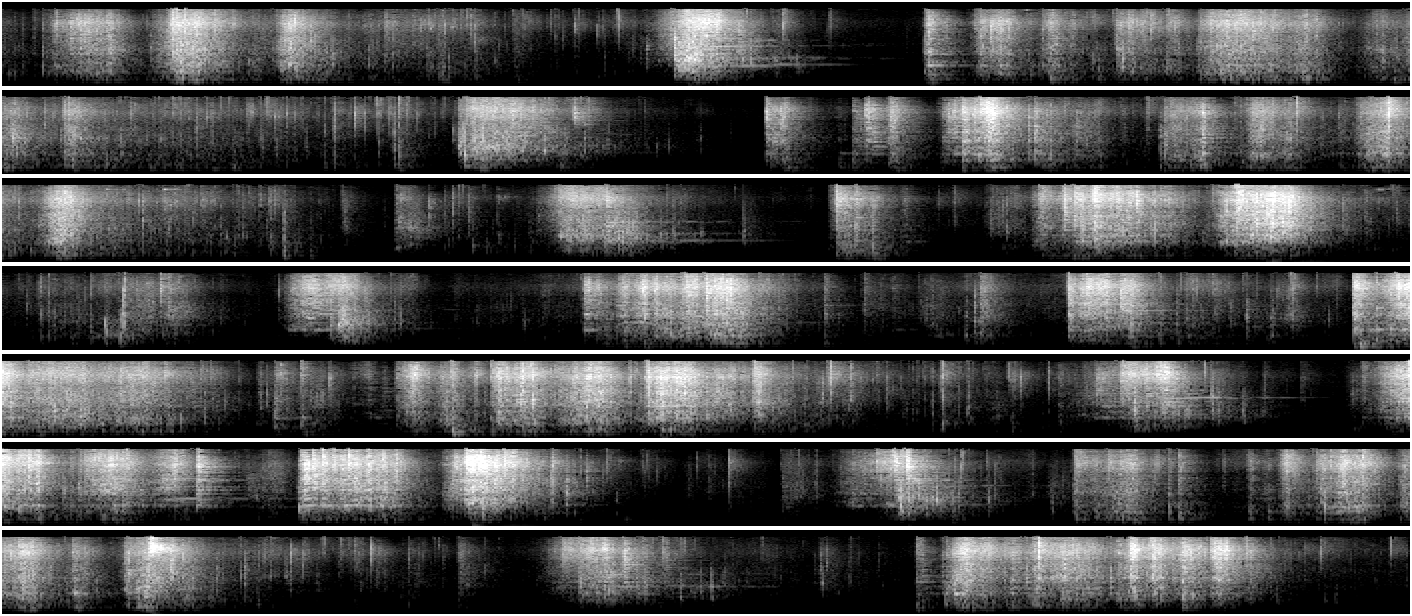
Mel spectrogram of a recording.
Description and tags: Working with shovel
working-with-shovel, shovel, recording, working, field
